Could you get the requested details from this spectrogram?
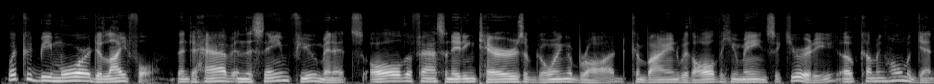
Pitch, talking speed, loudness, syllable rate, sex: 130 Hz, 195 wpm, -18 LUFS, 5.3 syllables/s, male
